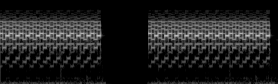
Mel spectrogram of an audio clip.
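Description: Telephone ringing: two bursts of rapid, high, warbling electronic trill, each about a second long, with a short silent gap between them. Moderately loud, with no voices.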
